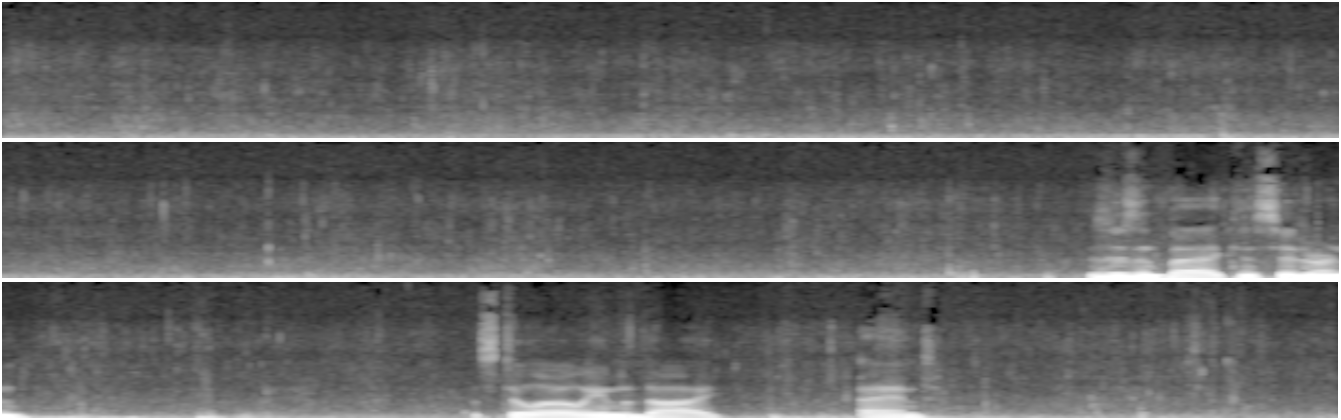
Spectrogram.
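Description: Water laps gently against the hull of a small boat.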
